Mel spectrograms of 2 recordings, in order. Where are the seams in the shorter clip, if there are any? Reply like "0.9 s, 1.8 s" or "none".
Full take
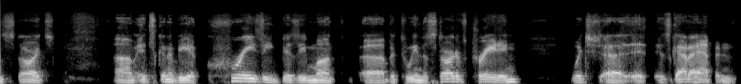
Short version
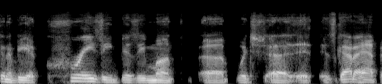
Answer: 2.3 s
